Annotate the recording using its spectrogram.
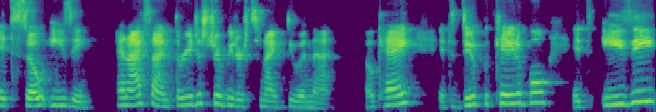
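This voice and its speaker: A woman speaks at a moderate pace in a somewhat breathy, fairly high voice. Her tone is animated, with very wide pitch swings. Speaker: network marketing team leader. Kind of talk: team training call.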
